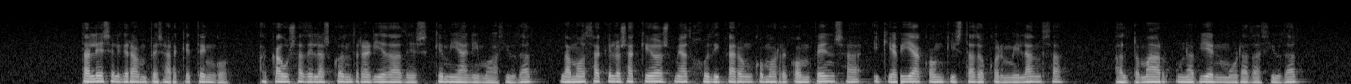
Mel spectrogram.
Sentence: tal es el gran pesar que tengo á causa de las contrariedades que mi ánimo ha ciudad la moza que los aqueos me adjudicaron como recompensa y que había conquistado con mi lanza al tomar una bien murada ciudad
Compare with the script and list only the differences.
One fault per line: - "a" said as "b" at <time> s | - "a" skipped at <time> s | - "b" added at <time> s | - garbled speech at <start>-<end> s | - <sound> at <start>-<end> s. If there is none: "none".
- dropout at 9.0-9.0 s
